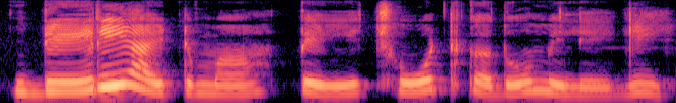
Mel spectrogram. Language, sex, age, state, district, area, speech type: Punjabi, female, 18-30, Punjab, Faridkot, urban, read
